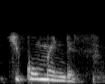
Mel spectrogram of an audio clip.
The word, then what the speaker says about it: Chico Mendes: यांना Francisco Alves मेंडीस फिलो चिको मेंडिस याचं पोर्तुगीज उच्चारण आहे म्हणून यांना ओळखलं जातं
